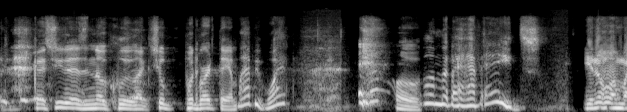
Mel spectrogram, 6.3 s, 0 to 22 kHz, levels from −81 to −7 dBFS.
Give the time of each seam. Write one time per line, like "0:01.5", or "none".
0:01.9
0:02.3
0:04.2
